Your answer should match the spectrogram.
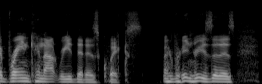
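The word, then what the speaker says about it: GQuuuuuuX: very excited for this is that actually how you pronounce it Quicks yeah quick okay yeah yeah because they they say it multiple times in the movie so okay but yeah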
